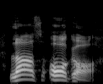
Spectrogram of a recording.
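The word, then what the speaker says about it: Lars Aagaard: Ladies and gentlemen, please now welcome our host, the Minister for Climate, Energy, and Utilities of Denmark, Lars Orgo.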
